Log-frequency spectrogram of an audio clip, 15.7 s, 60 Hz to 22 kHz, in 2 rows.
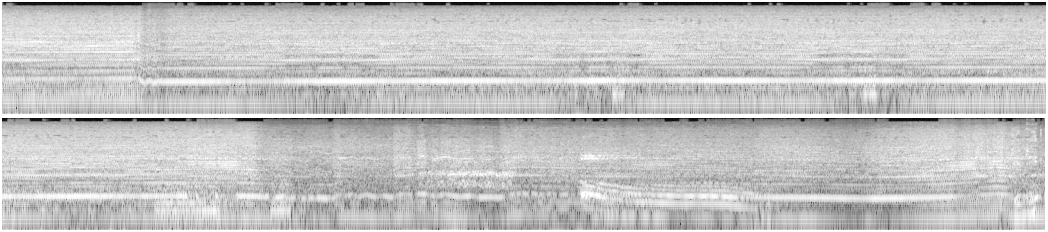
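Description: Formula 2 race car in a racing video game, engine droning steadily at high revs, then dropping and rising in pitch as it slides into a drift, loud and continuous with no talk.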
